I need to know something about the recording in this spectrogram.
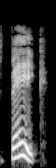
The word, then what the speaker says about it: bake: i'm being silent sir sometimes i am silent e when i come at the end of some words you can't hear me at all like the words bake and cake when you write these words i'm there but when you speak the words i'm not there at all i'd like to hear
